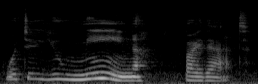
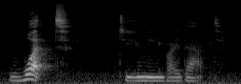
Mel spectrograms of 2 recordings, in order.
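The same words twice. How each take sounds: First: The emphasis falls on the word mean. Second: The emphasis falls on the word what.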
